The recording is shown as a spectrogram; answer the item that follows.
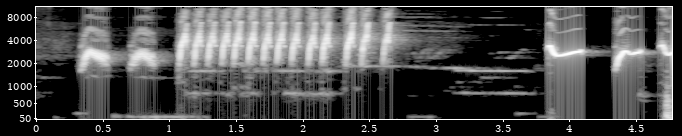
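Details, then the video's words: Loud robin panca warna singing as training material for pet songbirds: two bent whistles, then a rapid run of buzzy notes lasting about a second and a half, a pause, and further rising whistled phrases. "MASTERAN SUARA BURUNG ROBIN PANCA WARNA, Si kecil bersuara lantang....."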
